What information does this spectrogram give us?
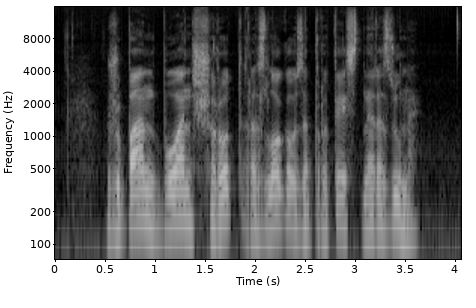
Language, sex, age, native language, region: Slovenian, male, 18-29, Slovenian, Pomurje region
